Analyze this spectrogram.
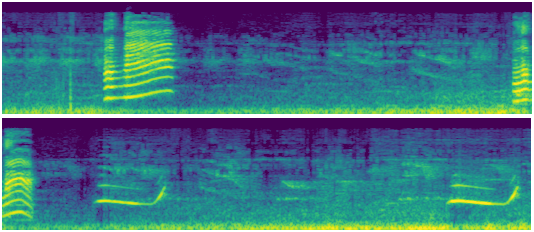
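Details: Parrot sounds: two loud, harsh squawks about three seconds apart, then two short whistled notes that slide upward, over a steady low rumble of background noise.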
